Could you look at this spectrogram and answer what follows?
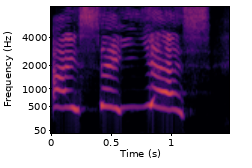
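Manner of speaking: high, loud voice. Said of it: "a testimony video of you somewhere just being like".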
